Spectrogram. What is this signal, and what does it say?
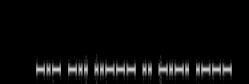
Morse code, heard as a keyed tone, about 42 wpm, 700 Hz. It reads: KD2ICJ
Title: USA Call Signs - 6 Characters - Repeated 3x - 45wpm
